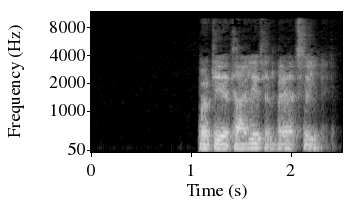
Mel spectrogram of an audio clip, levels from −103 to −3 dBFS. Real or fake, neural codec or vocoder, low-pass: real; none; 9.9 kHz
